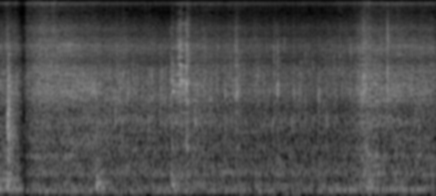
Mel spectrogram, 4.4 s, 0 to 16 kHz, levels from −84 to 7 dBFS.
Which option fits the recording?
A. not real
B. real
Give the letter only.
B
